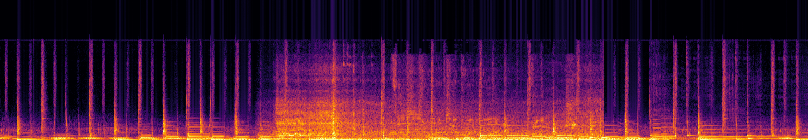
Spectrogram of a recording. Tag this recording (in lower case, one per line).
speech
music
vehicle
